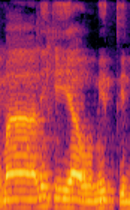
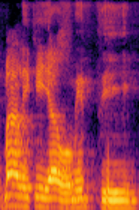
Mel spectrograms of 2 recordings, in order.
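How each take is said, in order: First: The vowel after the M is long. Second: The vowel after the M is short. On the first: It means the one who owns and rules. "iso diwaca dawa kayak biasa" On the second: It means the king. "Mimnya itu pendek gitu"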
